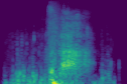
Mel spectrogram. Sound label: bshark attack, monster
